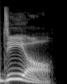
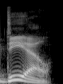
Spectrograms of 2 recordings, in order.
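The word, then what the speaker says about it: Dalziel: to say it yes Ryan Dall or sorry DL wow I already screwed up Ryan DL is the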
